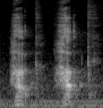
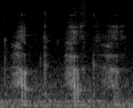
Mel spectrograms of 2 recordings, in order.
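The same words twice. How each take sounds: First: Breathless voiceless choking huck; choking huck noise. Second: Quiet choking huck. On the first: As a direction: gag on the air, no voice. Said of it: "he's making this huck". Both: Acted.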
